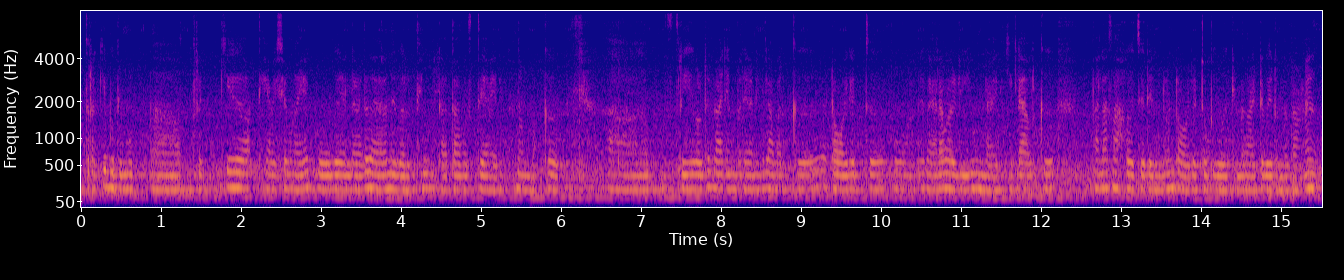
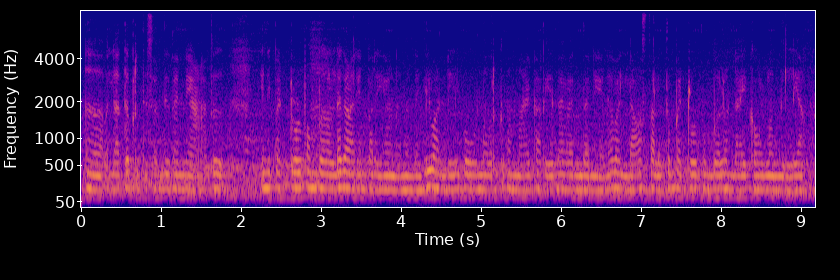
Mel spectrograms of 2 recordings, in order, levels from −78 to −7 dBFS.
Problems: low volume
